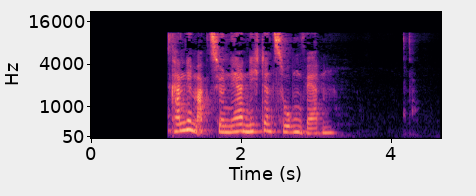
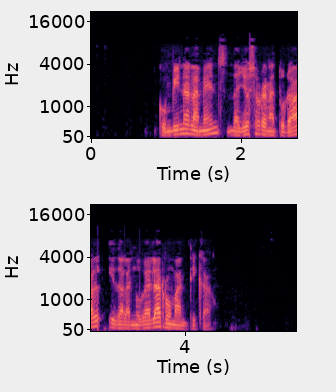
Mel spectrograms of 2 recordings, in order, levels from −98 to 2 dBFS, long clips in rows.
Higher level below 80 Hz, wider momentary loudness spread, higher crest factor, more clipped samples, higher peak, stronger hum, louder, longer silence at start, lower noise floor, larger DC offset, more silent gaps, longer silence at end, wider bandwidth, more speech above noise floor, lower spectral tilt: second, -66 dBFS vs -58 dBFS; first, 15 LU vs 11 LU; about the same, 22 dB vs 20 dB; neither; first, 0 dBFS vs -6 dBFS; neither; first, -17 LUFS vs -25 LUFS; about the same, 1 s vs 0.9 s; first, under -90 dBFS vs -85 dBFS; neither; neither; first, 1.45 s vs 1.15 s; first, 12 kHz vs 9.8 kHz; first, over 72 dB vs 60 dB; second, -2.5 dB/octave vs -5.5 dB/octave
